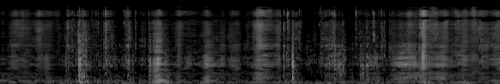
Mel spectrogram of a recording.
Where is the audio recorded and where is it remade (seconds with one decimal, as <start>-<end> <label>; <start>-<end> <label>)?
0.0-0.6 remade; 0.6-1.5 recorded; 1.5-2.8 remade; 2.8-3.9 recorded; 3.9-5.0 remade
